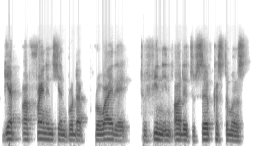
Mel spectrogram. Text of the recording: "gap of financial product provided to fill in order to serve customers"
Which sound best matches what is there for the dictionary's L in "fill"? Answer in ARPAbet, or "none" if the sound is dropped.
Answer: N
